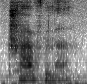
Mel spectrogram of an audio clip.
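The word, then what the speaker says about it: τραῦμα: trauma itself comes from a greek word travema approximately it's spelled differently than it sounds which originally made meant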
